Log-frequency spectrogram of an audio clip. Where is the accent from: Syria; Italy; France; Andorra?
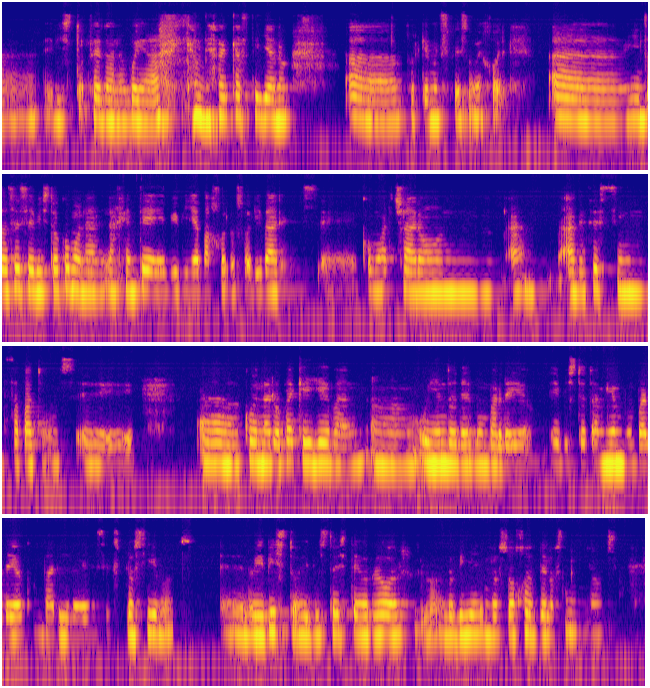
Syria; Damascus, Damascus Governorate; Catalan is a second language; moved away as an adult; also born or lived in Homs; Soc d'Homs, però he marxat, he viscut tota la meva vida a Damasc.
